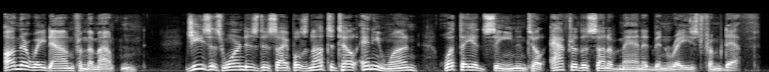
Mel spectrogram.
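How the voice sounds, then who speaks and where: A man's voice: medium pitch, sing-song, moderate pace, dry recording, studio quality. A man giving scripted narration of scripture as the narrator of an audio drama. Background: music.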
